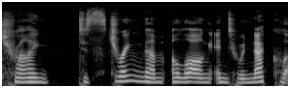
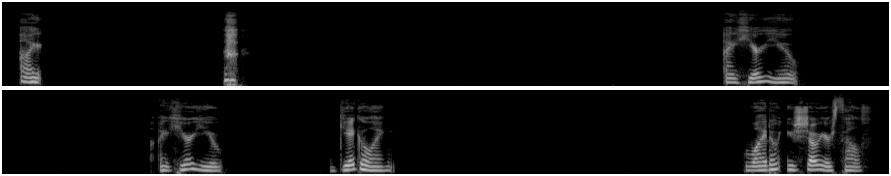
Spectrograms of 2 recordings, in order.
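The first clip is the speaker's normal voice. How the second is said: frustrated, menacing, frightening tone. A character calls out to someone hidden who is giggling, frustrated and frightening. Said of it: "I know I sound frustrated and frightening".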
